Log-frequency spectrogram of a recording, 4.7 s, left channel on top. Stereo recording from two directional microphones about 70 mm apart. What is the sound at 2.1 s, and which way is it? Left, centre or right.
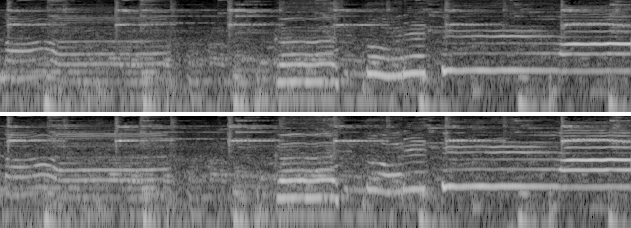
Music, left.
